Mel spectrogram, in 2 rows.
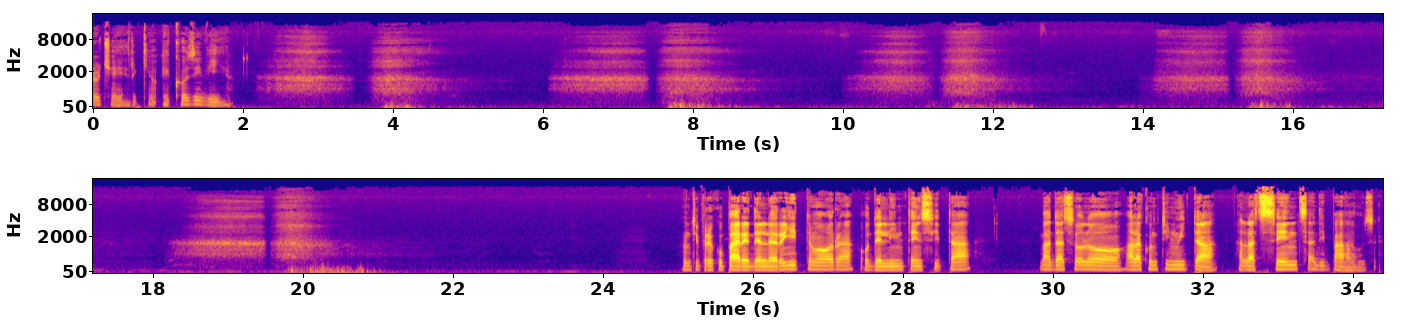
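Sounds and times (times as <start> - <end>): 
speech: 0.0 - 1.9, 25.2 - 29.0, 29.8 - 34.3
slow rhythmic breathing during a breathing exercise: 1.9 - 24.9.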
